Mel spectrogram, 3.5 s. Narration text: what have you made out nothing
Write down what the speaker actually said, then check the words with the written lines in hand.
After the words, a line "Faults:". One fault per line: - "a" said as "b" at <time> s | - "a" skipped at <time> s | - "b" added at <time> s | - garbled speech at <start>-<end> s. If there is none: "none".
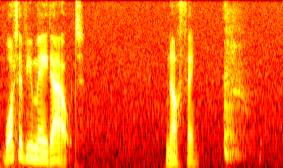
what have you made out nothing
Faults:
none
